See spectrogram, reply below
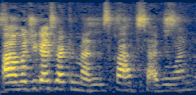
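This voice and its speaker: A woman's voice: sits high, steady tone, rapid-fire, crowd noise. A teenage girl interviewing classmates for a class project, hesitant with ums. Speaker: student interviewer.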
